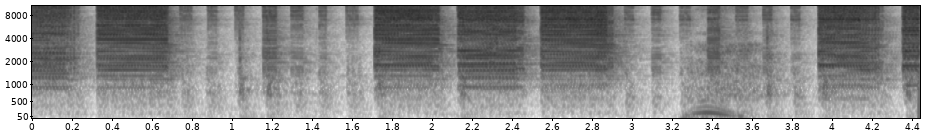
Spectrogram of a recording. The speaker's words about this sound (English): Well, this is an old printer. An old printer with like the holes in the sides of the paper that feed it forward.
